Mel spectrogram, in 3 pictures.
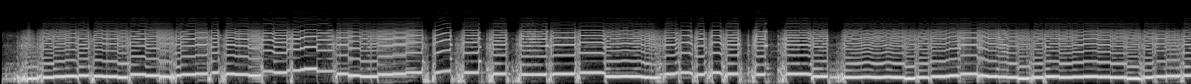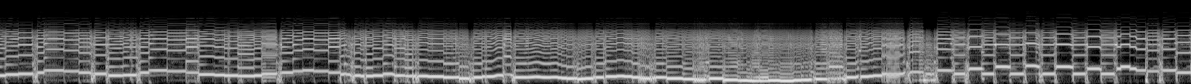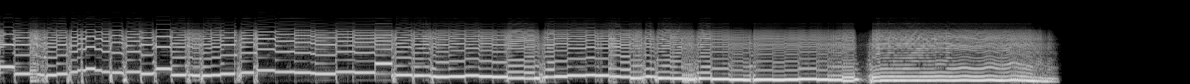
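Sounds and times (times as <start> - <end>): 
electric guitar lead sound on front pickup: 0.0 - 34.5.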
